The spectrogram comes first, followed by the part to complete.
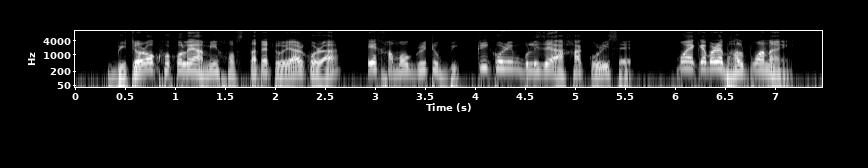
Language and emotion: Assamese, disgusted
